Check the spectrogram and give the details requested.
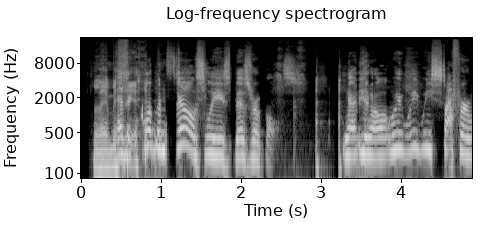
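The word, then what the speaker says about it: Les Misérables: that U like a lot of Americans they mispronounce the title of the book oh these Miserables themselves Le Miserables yeah you know we we we suffer what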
